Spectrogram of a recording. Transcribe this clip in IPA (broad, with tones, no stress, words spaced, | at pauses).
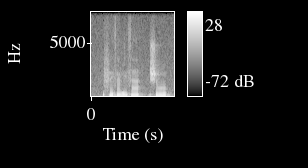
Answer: fɛ̃˧sã˨ɡɛ̃˧sa˧ | ʃɔ̃˦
